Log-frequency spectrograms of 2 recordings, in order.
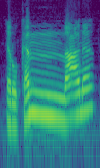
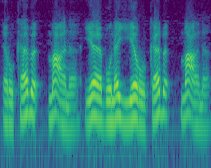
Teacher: و وجه دوم اظهار با قلقله · Shown in: second take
